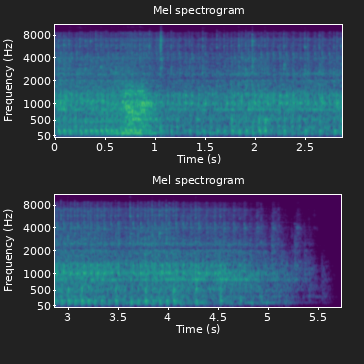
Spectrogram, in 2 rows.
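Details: Briggs & Stratton vertical lawnmower engine converted to horizontal with oil splasher, first run; valves lapped and adjusted, compression only 60 PSI. Uneven stumbling beat, about four firings a second with loose knocking; runs rough, struggling to keep going, cause unconfirmed. Carburetor leaks fuel.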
